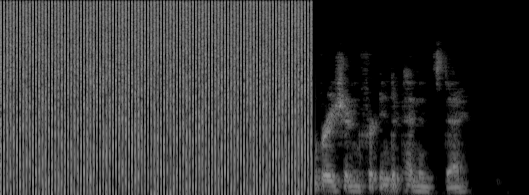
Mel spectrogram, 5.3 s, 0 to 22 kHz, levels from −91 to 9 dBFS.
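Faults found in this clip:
0.00–3.15 s: loud, harsh chattering static replaces the speech. Compressed stream played as audio. Probable component: digital output path over S/PDIF or HDMI. The stream is passed through without decoding, so its data reads as raw samples. Each frame is an 8 ms noise burst, then zero padding, repeating at 31.25 Hz. This fits an undecoded AC-3 stream at roughly 384 kbps. Speech returns after 3.15 s.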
